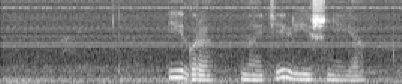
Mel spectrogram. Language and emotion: Russian, sad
